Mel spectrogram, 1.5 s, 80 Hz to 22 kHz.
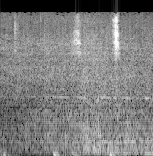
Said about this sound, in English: It's early, about 7 a.m., so the streets are pretty quiet, save for the sounds of airplanes overhead and the rain, which is slowly getting heavier.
